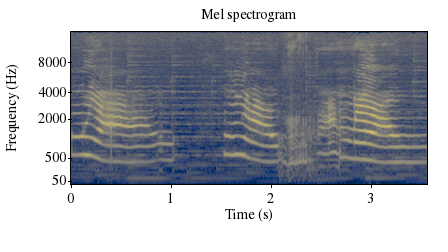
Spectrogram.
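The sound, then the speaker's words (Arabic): A cat meowing as a sound effect in a children's forest-friends story, where a female cat approaches a dog: several long, high, tonal meows with a brief breathy, noisy sound between the later ones, heard alone. “واقتربت القطة عبلة من الكلب نمرود، هرت بين يديه”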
